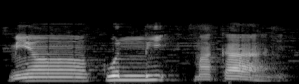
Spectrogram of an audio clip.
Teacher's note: Kemudian yang ketiga adalah ikhfa ab'ad, di mana cara membaca nun matinya dengan menggantikan nun mati ataupun tanwin dengan bunyi eng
